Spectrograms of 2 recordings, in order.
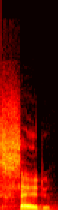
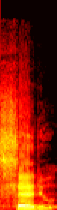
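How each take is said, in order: First: Said in the usual way. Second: "Sério?" high, loud, rising sharply; challenging sério. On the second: Retold or imitated. Wife challenges her defiant husband, "Sério?" loud and rising.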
